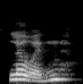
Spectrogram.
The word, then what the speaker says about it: Llewellyn: it so i am happy to welcome viola lowen and uh viola would tell me if i pronounced my name correctly welcome viola thank you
